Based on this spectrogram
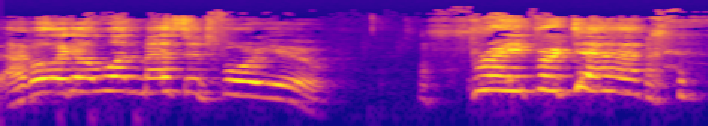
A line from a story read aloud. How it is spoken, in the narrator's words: the beggar yells out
